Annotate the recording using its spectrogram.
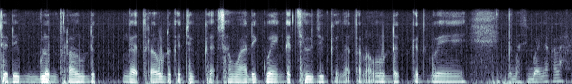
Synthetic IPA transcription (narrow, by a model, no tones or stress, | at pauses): d͡ʒadibəlʊmt̪ərlaludə | ŋɡaʔt̪ərlaludəkət̪̚d͡ʒuɡasamaːdiɡuejaŋkət͡ʃɪld͡ʒuɡa̰ŋɡa̰ʔt̪ərla̰ludəkət̪̚ɡue | jamasɪhbaɲaklah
